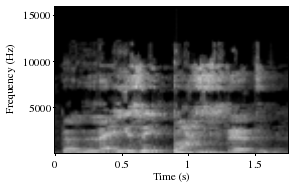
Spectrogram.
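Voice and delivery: high, slow, strained dad impression; mock the grumbling father; Pakistani dad voice. Comic imitating his dad's slow grumble.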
